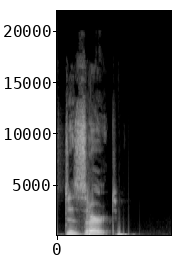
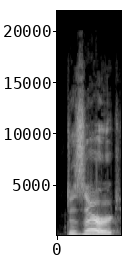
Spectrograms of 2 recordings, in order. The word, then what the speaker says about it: dessert: place no rain but how about if i stress the second syllable i tell you what you you try it how do you say it yeah it's dessert dessert hold on that sounds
